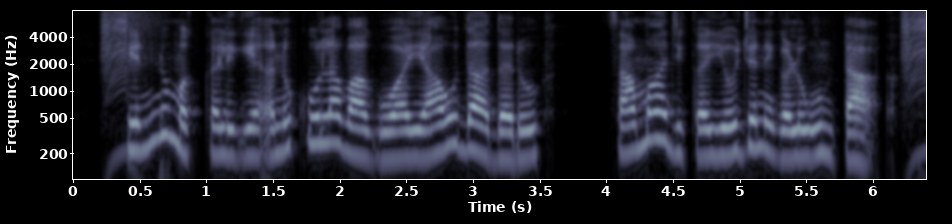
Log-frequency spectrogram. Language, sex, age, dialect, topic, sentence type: Kannada, female, 31-35, Coastal/Dakshin, banking, statement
